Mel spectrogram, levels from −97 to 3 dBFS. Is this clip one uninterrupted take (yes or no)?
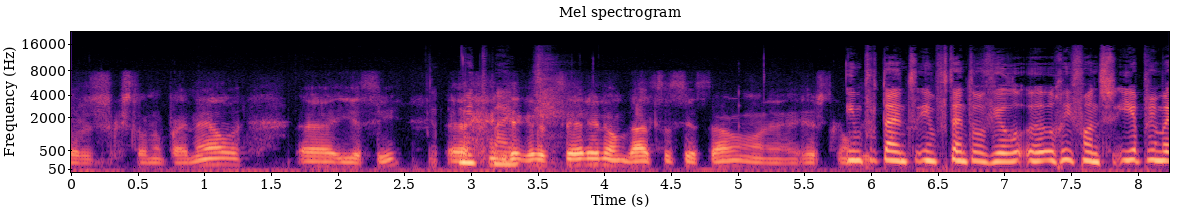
yes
